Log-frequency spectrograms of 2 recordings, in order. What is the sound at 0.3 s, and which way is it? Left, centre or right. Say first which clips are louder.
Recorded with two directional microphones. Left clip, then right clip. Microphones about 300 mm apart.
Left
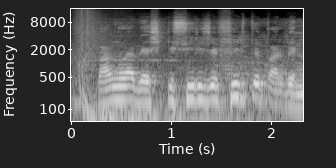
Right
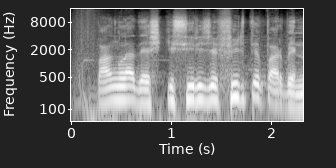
Speech: right 14 dB; right.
